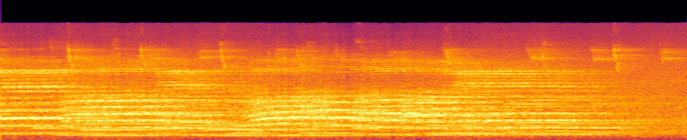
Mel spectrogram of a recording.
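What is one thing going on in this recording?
A man chants in long sung notes through a microphone in an echoing hall.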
